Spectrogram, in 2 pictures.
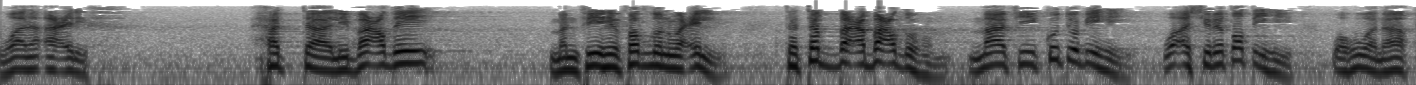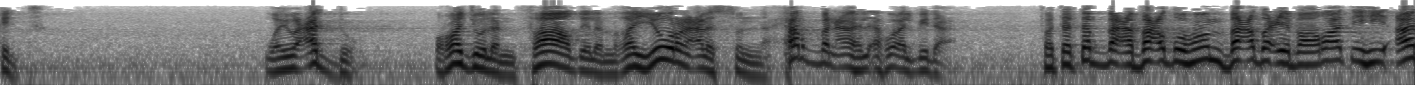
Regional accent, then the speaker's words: Sudan; موجود عندنا في السودان

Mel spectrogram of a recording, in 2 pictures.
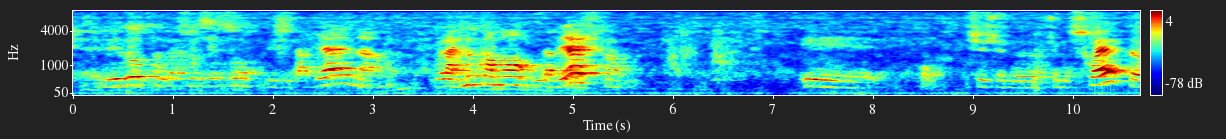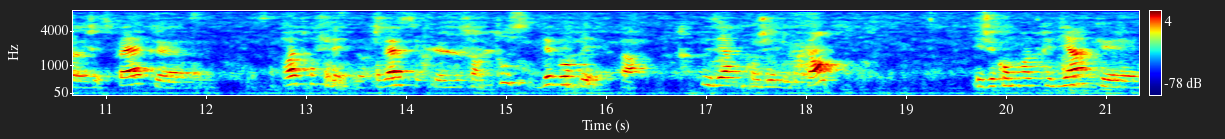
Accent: Italy; French is a second language; moi, je suis italienne, donc je peux un petit peu faire la comparaison entre la France et l'Italie.

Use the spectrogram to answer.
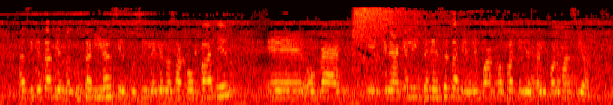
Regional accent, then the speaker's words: Colombia; moved away; yo soy una migrante colombiana. Vivo acá hace 11 años.

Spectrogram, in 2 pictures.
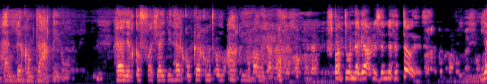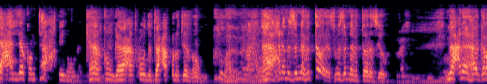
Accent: Mauritania; شوفوا احنا موريتاني الحمد لله

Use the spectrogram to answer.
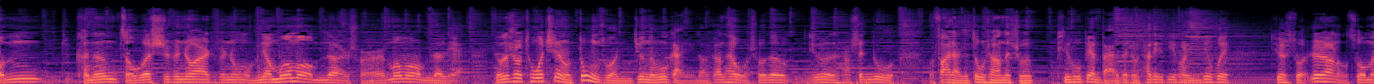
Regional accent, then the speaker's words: Northeast China, China; 你比如说我小的时候这个又在东北长大

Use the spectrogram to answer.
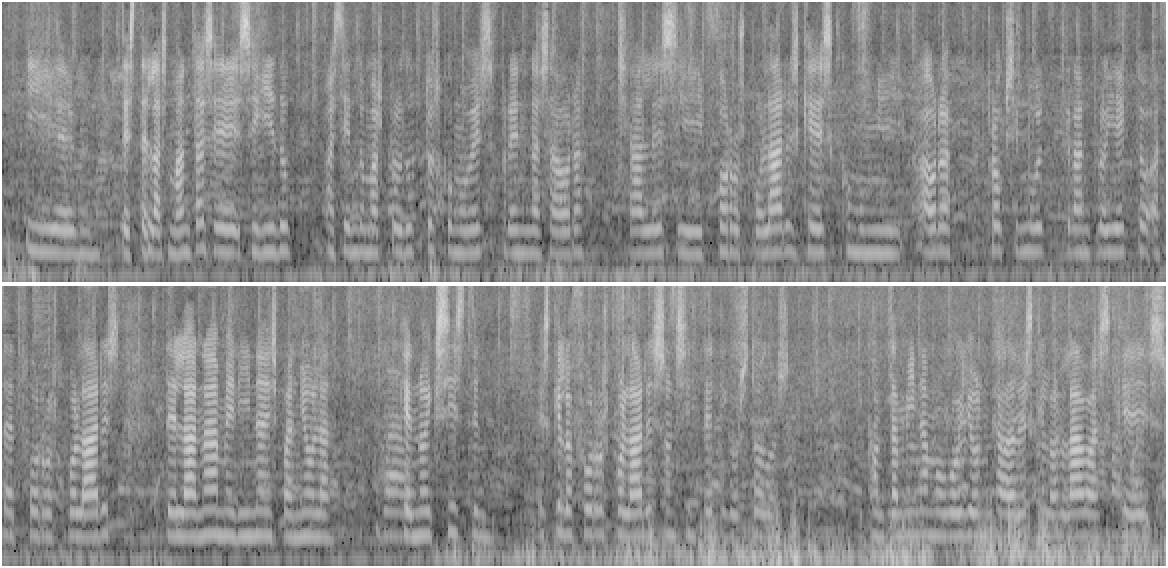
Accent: Denmark; Spanish is a second language; moved away as an adult; now in Cuacos de Yuste, Spain; Vivo y trabajo en Cuacos de Yuste, en La Vera, a una hora de aquí de Baños de Montemayor, y soy danesa. Hice carrera de diseño en Dinamarca hace ya muchos años, y desde entonces vivo y trabajo en España

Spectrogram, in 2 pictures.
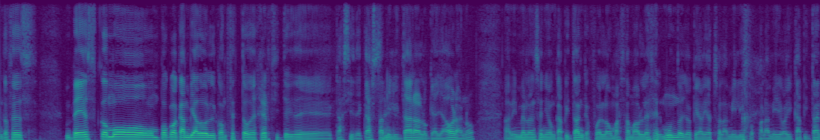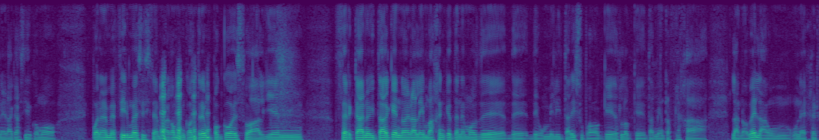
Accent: Madrid, Community of Madrid, Spain; Yo soy madrileño, tengo 45 años, llevo aquí toda la vida

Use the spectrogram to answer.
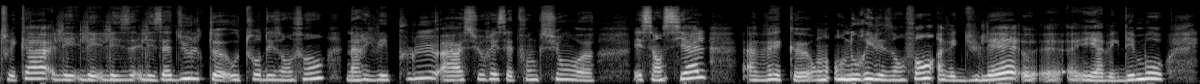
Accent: France; also born or lived in Spain; quand moi j'ai quitté l'Espagne pour venir en France, j'avais 9 mois

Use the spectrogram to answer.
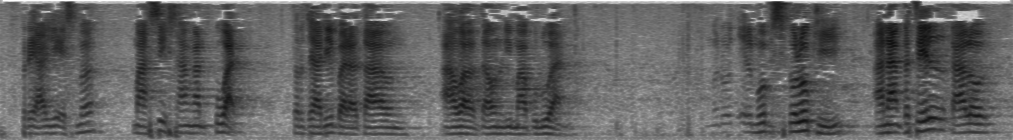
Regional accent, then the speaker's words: Surakarta, Central Java, Indonesia; born there; umur 66 tahun, lahir di Solo dan tinggal di Noto Sumen.

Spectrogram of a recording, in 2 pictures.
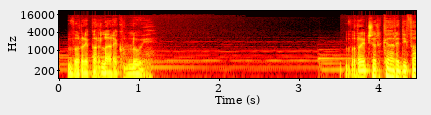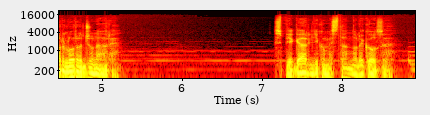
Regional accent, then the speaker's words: Catania, Sicily, Italy; now in Rome, Italy; Di Catania, vengo da Catania ma vivo a Roma da 2 anni.

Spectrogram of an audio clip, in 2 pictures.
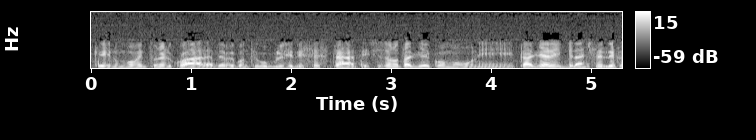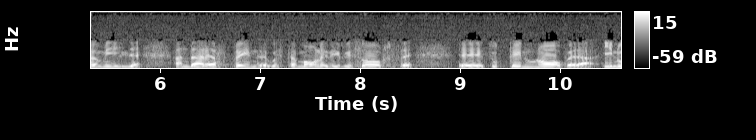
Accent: Sicily, Italy; Noi da siciliani, ad esempio, crediamo che ci troviamo con una rete ferroviaria assolutamente disastrata

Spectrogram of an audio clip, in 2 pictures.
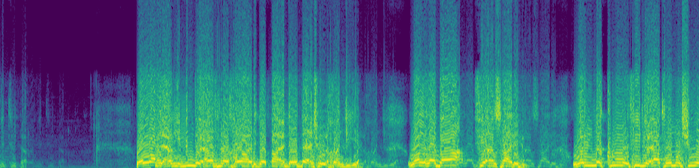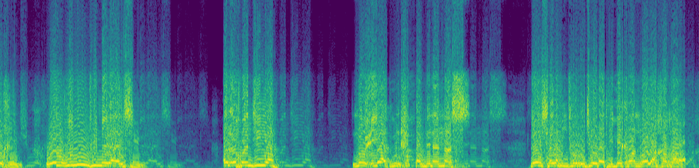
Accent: Saudi Arabia; تتدخل في امور بلادنا السعوديه

